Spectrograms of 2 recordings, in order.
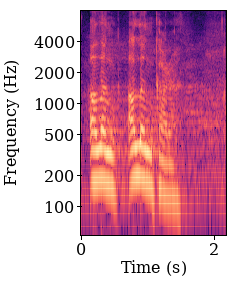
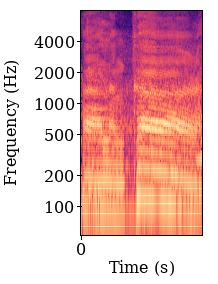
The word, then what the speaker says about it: Alankara: By the way, in Sanskrit poetics, the long A has 2 beats also. Okay. En la poesía sánscrita la A larga tiene 2. So that will help you to beats. pronounce it correctly. Eso te va a ayudar a pronunciarlo correctamente. Alankara. Okay. Alankara. Yeah, and then it's a real long A.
